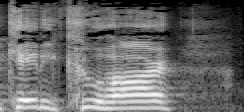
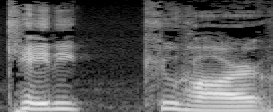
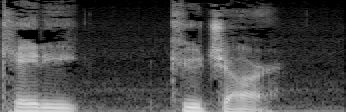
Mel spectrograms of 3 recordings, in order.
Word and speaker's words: Katie Kuchar: And I think I've been saying her name wrong. I think I've been pronouncing it Katie Kuchar.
